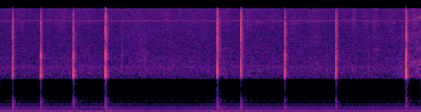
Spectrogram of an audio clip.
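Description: Chalk tapping and striking on a chalkboard as words are written: about eight short, sharp clicks at uneven intervals, with near silence between them.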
